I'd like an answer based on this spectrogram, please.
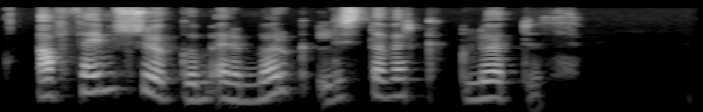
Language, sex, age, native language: Icelandic, female, 50-59, Icelandic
